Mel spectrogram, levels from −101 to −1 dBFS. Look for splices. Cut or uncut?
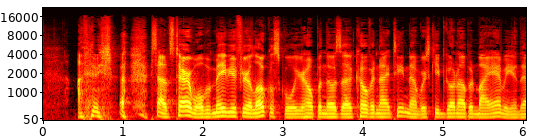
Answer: uncut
